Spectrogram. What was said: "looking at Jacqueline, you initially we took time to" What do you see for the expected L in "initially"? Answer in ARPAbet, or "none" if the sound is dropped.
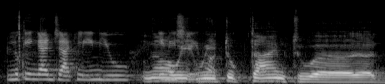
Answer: W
